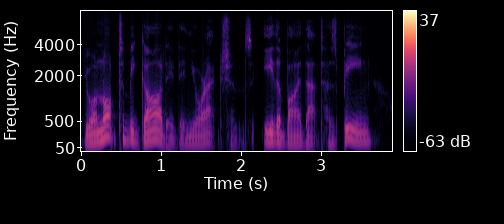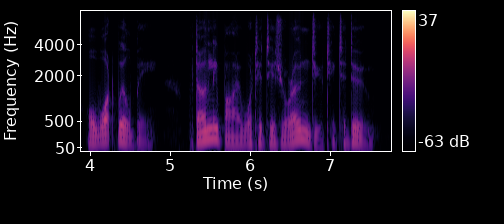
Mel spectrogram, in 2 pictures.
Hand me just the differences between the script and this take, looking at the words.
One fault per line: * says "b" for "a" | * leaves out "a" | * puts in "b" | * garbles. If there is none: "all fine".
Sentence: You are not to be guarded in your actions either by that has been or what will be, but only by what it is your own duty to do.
all fine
